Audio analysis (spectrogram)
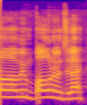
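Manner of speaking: mocking imitation. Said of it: "your shitty little".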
